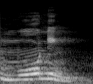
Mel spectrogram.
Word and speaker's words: mourning: सो से मोर्निंग, आर is silent, it stops over your. मॉर्निंग, उसमें में एक हल्का सा र का साउंड होगा, बट नॉट मॉर्निंग. इट इज र इज यहां तक आते स्टॉप होगा, it's just slight sound of र. बट मोर्निंग में नो र, is silent are.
